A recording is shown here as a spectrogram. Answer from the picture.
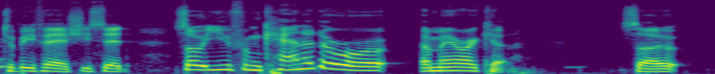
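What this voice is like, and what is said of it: Broad Australian accent. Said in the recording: “you have quite a broad Australian accent ... an unpleasantly Australian accent to listen to ... Distressingly Australian ... Confrontingly and disturbingly.”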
